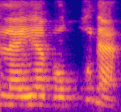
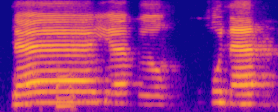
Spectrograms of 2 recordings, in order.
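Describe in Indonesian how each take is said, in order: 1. Vokal pada 'la' diucapkan pendek. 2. Vokal pada 'la' diucapkan panjang. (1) "Jadi bukan" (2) "lanya panjang"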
